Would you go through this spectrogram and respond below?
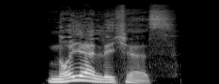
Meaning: strong/mixed nominative/accusative neuter singular of neuerlich
- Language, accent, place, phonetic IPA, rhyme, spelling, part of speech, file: German, Germany, Berlin, [ˈnɔɪ̯ɐlɪçəs], -ɔɪ̯ɐlɪçəs, neuerliches, adjective, De-neuerliches.ogg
